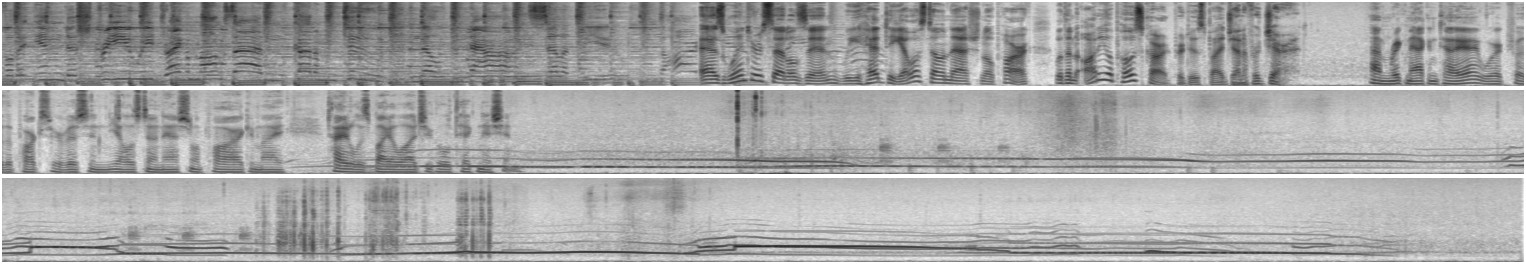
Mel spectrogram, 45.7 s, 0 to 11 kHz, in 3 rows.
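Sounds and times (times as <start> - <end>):
speech: 0.1 - 6.3, 7.0 - 13.1, 13.7 - 22.4
wolves howling in chorus: 17.8 - 44.8
wolves yipping and barking: 18.1 - 38.6.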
